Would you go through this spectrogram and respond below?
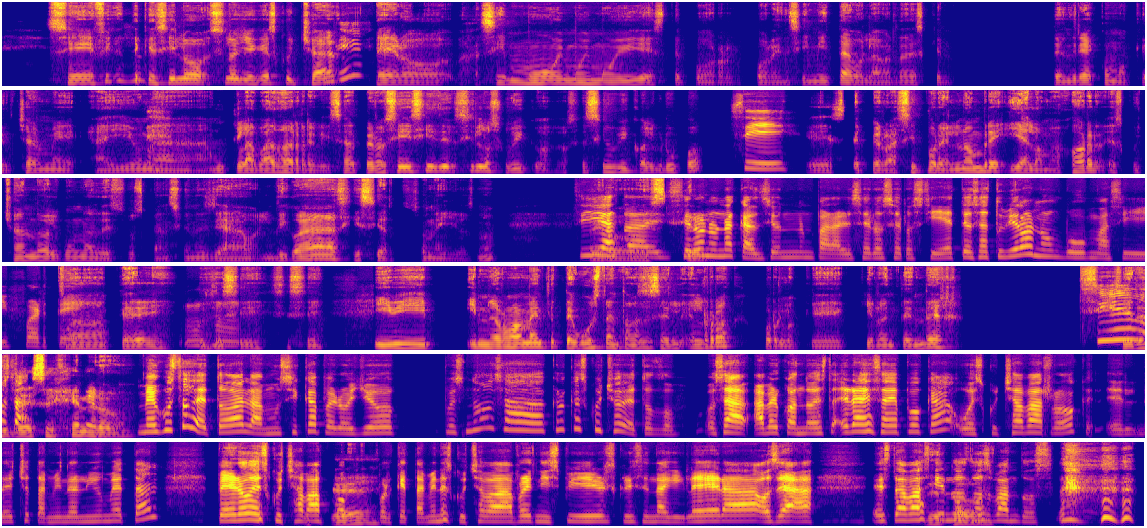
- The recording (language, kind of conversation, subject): Spanish, podcast, ¿Qué músico descubriste por casualidad que te cambió la vida?
- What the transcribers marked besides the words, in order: chuckle; other background noise; chuckle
